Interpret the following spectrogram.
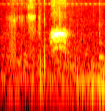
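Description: A crow caws once, about a second in, over brief rustling as a cardboard box is handled.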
